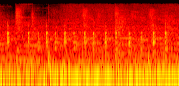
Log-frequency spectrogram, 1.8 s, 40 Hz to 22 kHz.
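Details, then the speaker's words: Honda S2000 differential rebuild with ATS carbon LSD: light metallic clicks, about eight a second, as the ring gear is rocked by hand; backlash sounds tight, estimated about 0.004 in, within normal range. "backlash sounds like now when you do these a lot you'll start to develop kind of a feel and sense for what that's supposed to sound like the tone changes as you get more and less backlash based on that noise"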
